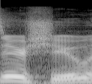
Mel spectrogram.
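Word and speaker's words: Saoirse: Her name is pronounced Sirshu and means freedom in Gaelic.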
